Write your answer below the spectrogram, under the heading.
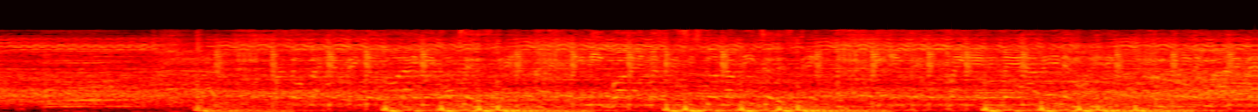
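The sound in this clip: A boxing arena crowd roars loudly before Deontay Wilder's ring walk, a dense and continuous din of cheering and babble. A commentator talks over the noise.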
